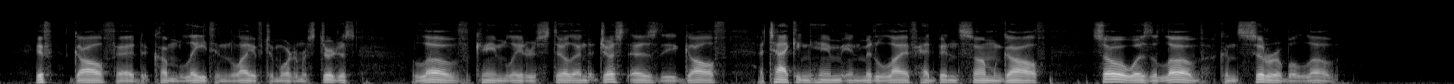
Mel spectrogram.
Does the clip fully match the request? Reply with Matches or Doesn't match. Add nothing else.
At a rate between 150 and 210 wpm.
Doesn't match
